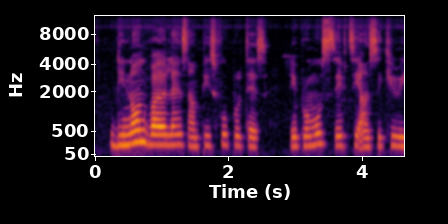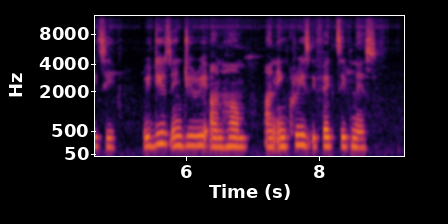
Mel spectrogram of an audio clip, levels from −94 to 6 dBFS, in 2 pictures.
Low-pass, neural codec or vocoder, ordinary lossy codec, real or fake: none; none; none; real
